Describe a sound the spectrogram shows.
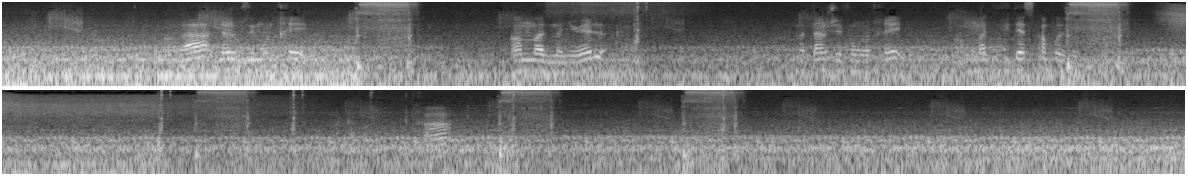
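A train's electric motor hums steadily while rolling along the tracks.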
